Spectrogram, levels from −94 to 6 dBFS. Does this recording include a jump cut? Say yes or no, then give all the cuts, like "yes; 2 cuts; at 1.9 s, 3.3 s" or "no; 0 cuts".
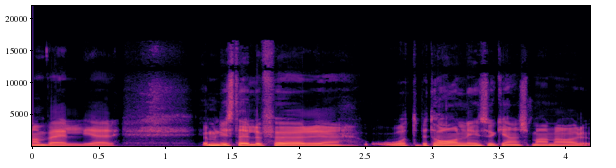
no; 0 cuts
